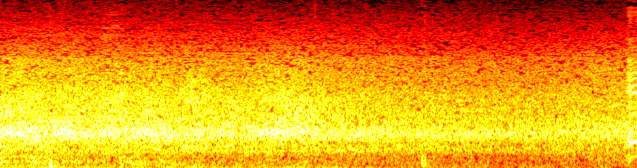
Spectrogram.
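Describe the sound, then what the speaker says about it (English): An American football stadium crowd keeps up a loud, dense roar after a score, steady and unbroken throughout, with indistinct voices mixed into the din. "this crowd is buzzing after that last score"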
